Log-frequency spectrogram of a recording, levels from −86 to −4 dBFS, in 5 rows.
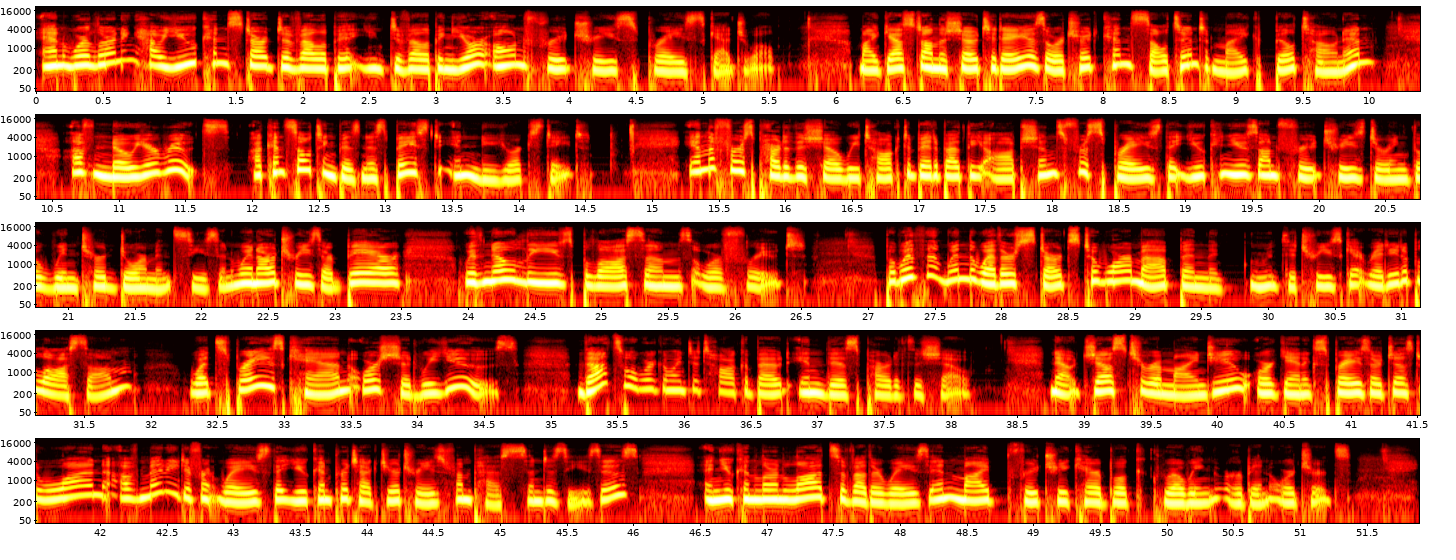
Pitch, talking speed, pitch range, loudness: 225 Hz, 180 wpm, 195-255 Hz, -17 LUFS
